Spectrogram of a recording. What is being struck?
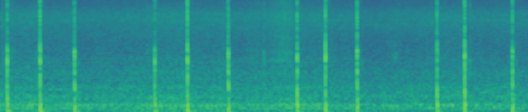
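Closed hardcover paper book.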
